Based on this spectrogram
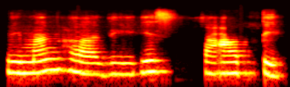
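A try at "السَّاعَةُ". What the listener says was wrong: Saatu, kok kan saati?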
